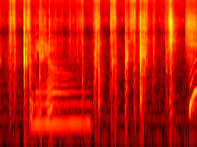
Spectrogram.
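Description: Tarot cards shuffled in a run of quick riffling bursts close by, with someone talking between and over them and a steady hum underneath.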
